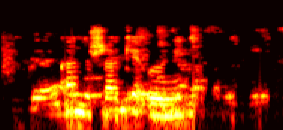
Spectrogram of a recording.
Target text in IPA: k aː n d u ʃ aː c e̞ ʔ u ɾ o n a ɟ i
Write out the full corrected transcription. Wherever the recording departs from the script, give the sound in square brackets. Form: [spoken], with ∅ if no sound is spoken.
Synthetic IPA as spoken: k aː n d u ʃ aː [k] e̞ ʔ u ɾ [u] n [i] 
